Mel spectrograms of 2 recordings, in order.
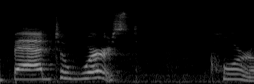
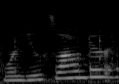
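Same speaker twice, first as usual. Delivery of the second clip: teasing; 5 semitones higher, 5 dB louder than usual. Acted. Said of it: "Ariel teased".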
